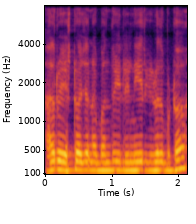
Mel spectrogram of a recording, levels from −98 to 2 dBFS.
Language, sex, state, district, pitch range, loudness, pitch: Kannada, male, Karnataka, Chamarajanagar, 145-150 Hz, -13 LUFS, 150 Hz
